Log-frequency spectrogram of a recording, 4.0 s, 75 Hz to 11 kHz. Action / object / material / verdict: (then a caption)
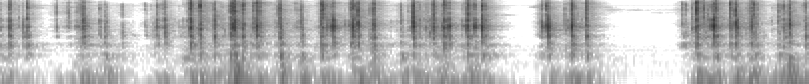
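tap / mechanical keyboard, bamboo case, plastic keycaps / bamboo, plastic / none. Fingertips of both hands type continuously on a 60% mechanical keyboard with a bamboo case, plastic keycaps and Holy Panda switches. Each keystroke gives a short, bright clack over a soft low thock, with the rapid strokes running together. The typing stops briefly just after three seconds, then resumes.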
